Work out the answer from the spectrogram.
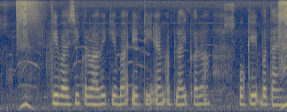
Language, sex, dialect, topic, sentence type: Bhojpuri, female, Western, banking, question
